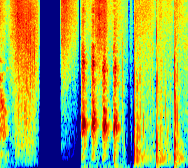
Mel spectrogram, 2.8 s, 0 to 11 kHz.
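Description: Chicken in the video game Minecraft Sky Factory 3, a run of short clucks in quick bursts with brief pauses between them, close and clear with no talking over it.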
